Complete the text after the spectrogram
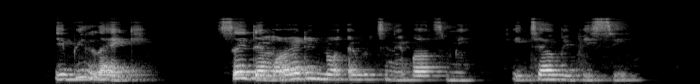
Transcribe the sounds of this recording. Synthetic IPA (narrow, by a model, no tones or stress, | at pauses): ibilaɪk | sedɛ̃mɔlɹɛdinoʔɛvɹitɪ̃ŋəbaʊtmi | itʰɛlbibisi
